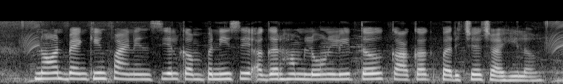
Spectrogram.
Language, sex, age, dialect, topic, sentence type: Bhojpuri, female, 18-24, Northern, banking, question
